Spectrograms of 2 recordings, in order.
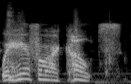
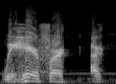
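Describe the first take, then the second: First: It is said in a put-on Karen voice. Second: It is said in the speaker's normal voice.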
